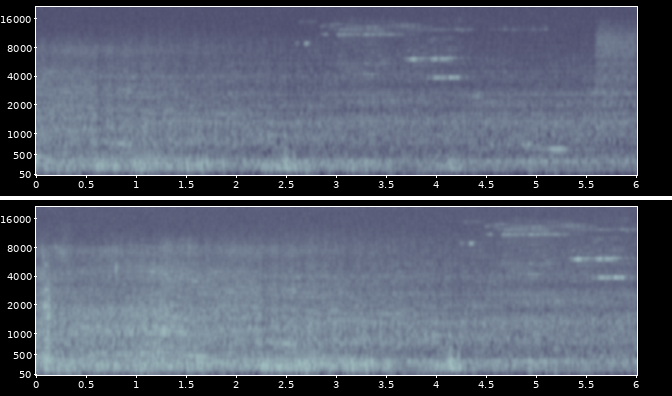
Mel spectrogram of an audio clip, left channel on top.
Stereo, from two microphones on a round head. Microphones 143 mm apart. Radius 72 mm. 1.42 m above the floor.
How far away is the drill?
No drill in this recording.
